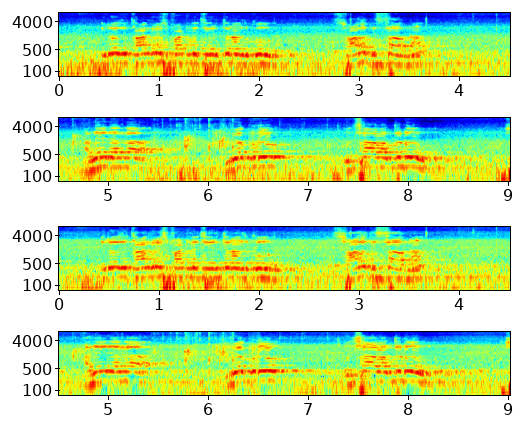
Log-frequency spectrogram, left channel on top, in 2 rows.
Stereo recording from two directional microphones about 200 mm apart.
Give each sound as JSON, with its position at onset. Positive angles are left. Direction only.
{"t": 0.4, "sound": "a man's voice", "side_deg": 60}
{"t": 4.8, "sound": "a man's voice", "side_deg": 55}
